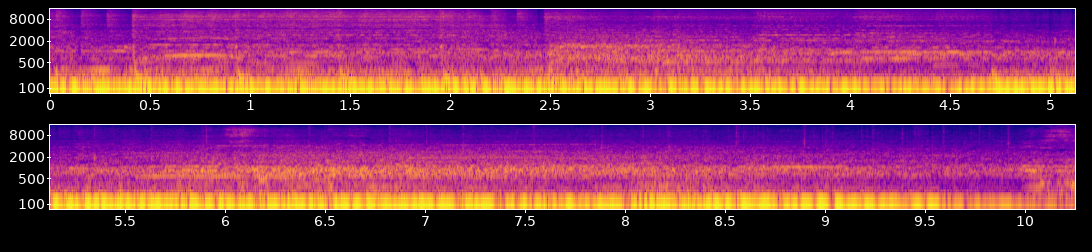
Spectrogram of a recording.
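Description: Loud live dance-pop music over an arena sound system, a driving beat with heavy bass, with the crowd cheering over it; the bass and beat drop away near the end.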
